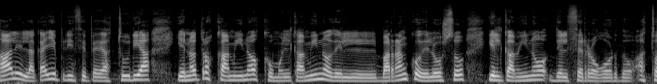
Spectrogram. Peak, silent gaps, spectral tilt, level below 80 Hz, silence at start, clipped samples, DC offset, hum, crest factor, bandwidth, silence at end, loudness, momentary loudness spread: -2 dBFS; none; -5.5 dB/octave; -56 dBFS; 0 s; under 0.1%; under 0.1%; none; 18 dB; 17.5 kHz; 0 s; -20 LUFS; 5 LU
